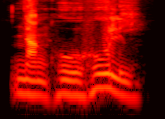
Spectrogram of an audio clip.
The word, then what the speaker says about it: nanghuhuli: For example, nanghuhuli sila ng kulisap.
